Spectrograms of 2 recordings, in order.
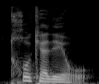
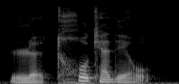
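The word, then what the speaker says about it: Trocadéro: so much so in French you will say Trocadero Le trocadeo Le o did you know that this place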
